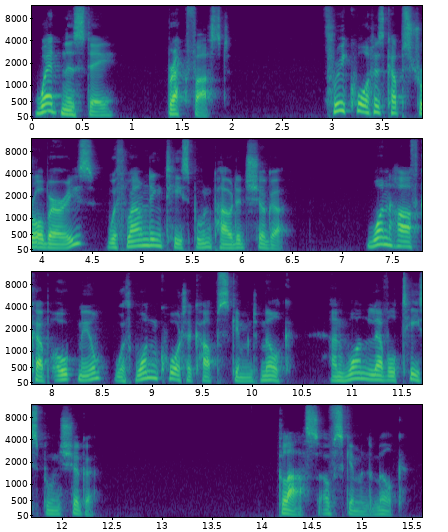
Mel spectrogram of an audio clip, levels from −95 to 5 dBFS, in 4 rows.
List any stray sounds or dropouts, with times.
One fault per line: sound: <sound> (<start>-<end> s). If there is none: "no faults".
no faults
